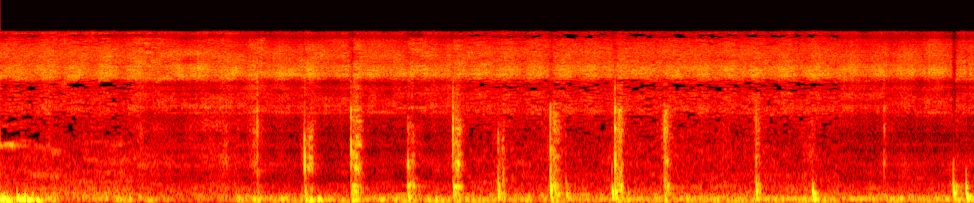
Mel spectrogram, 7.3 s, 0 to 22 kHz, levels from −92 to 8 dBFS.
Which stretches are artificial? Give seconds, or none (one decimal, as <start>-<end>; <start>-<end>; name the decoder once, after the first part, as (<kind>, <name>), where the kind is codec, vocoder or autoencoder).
1.0-3.5 (codec, SNAC); 6.3-7.3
